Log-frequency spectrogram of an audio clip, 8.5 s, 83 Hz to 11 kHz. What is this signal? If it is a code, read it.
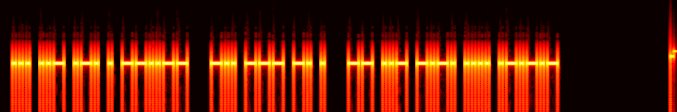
Morse code, heard as a keyed tone, about 28 wpm, 700 Hz. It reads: SURE, DONE MUCH.
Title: Sentences from Top 500 Words 28wpm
